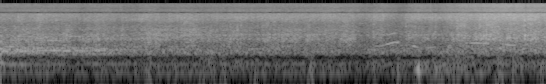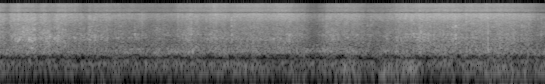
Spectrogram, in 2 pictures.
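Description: Skis sliding over soft, slushy spring snow on a downhill run, a steady rushing hiss mixed with wind on the microphone, swelling and dipping with the turns.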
